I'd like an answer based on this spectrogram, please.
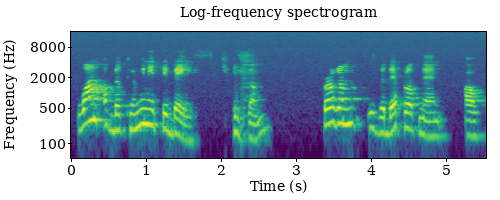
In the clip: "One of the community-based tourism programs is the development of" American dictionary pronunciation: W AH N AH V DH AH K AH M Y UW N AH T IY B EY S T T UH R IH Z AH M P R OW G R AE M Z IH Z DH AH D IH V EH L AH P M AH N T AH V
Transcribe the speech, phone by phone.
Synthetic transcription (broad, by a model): W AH N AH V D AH K AH M Y UW N AH T IY B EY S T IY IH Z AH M P R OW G R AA M IH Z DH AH D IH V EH L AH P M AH N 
